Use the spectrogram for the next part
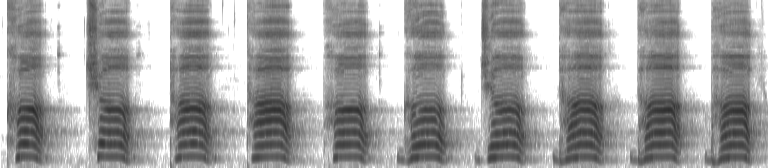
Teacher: ಬಂದು ಮಹಾಪ್ರಾಣಾಕ್ಷರಗಳು ಮಹಾಪ್ರಾಣಾಕ್ಷರಗಳು ಅಂದ್ರೆ ಏನು ಹೆಚ್ಚು ಉಸಿರಿನಿಂದ ಉಚ್ಚರಿಸಲಾಗುವ ಅಕ್ಷರಗಳು ವ್ಯಂಜನಗಳು ಮಹಾಪ್ರಾಣಾಕ್ಷರಗಳು we are pronouncing these letters with more ಬ್ರೀತ್ · Whenever I am pronouncing these letters, I am giving little bit effort. So I am taking little breath to pronounce these letters.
